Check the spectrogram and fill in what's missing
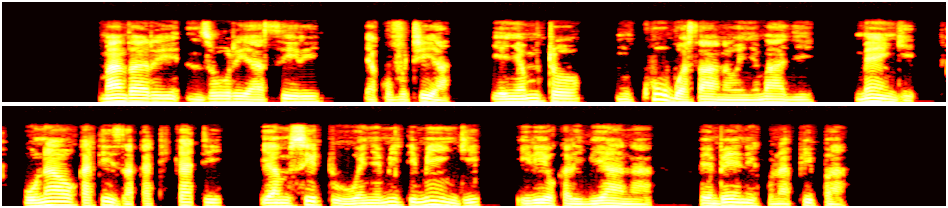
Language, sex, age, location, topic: Swahili, male, 25-35, Dar es Salaam, agriculture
